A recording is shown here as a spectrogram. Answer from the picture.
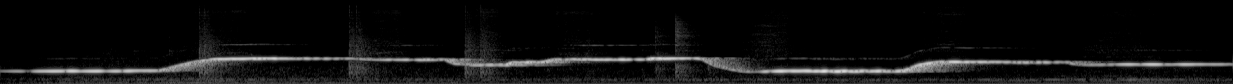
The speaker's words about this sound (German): alle wollten gleich Sägen bauen und auf Sägen spielen und das in die Shows einbauen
